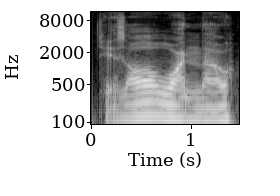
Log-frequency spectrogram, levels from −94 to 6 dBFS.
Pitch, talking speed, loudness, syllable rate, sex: 100 Hz, 160 wpm, -14 LUFS, 3.7 syllables/s, male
